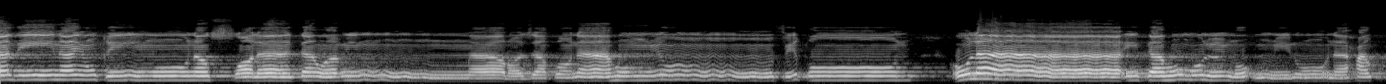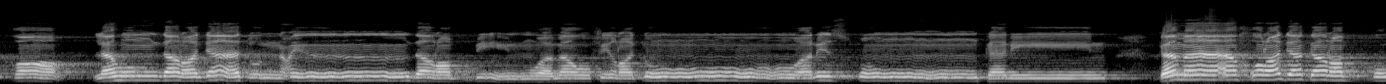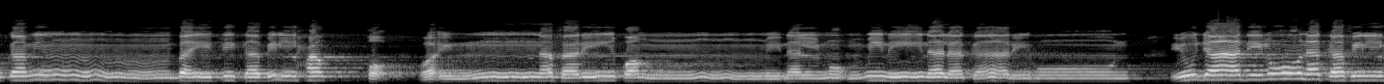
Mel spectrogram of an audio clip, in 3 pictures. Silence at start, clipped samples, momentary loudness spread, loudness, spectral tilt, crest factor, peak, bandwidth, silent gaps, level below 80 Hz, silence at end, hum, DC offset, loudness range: 0 s; under 0.1%; 10 LU; -17 LUFS; -4.5 dB/octave; 16 dB; 0 dBFS; 8.4 kHz; none; -74 dBFS; 0 s; none; under 0.1%; 5 LU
